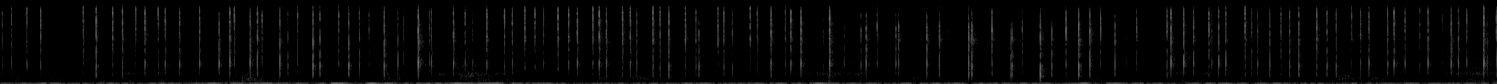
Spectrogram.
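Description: Long nails tap and scratch the glass screen and aluminium side of a rose gold iPhone held up near the face. About a hundred rapid, dry, bright clicks land in an uneven patter, each dying away instantly. Faint scratchy rustling and a low steady hum sit underneath.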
